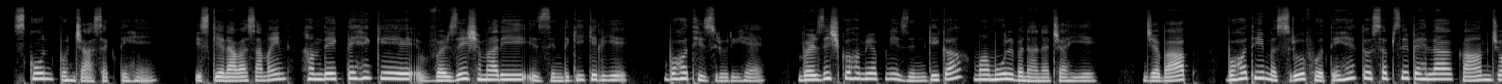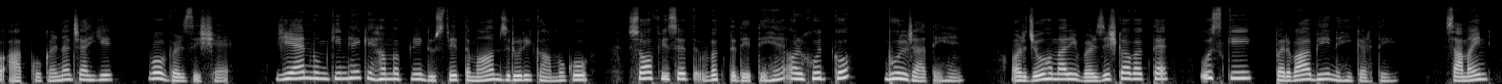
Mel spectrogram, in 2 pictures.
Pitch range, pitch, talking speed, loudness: 180-255 Hz, 220 Hz, 175 wpm, -17 LUFS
